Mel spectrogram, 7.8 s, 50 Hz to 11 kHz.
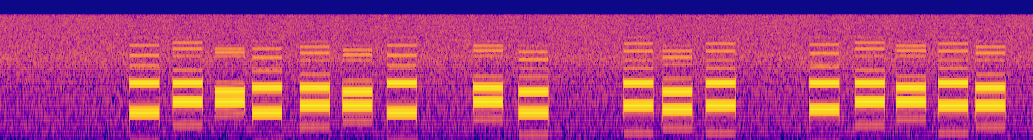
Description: DTMF, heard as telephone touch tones, dialled by hand, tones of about 220 ms. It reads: 3#*2873 01 949 6#098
